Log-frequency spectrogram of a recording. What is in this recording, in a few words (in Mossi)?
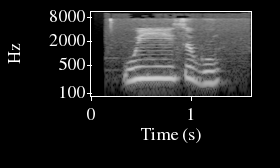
"wiisgu", Moore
